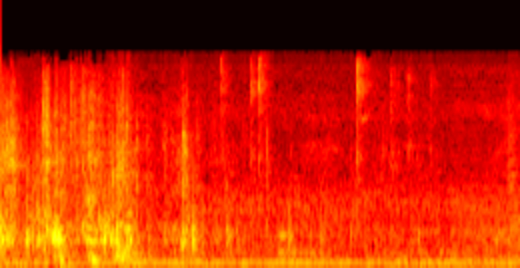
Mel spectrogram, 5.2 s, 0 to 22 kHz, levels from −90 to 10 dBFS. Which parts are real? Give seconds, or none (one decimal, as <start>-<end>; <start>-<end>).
0.0-4.5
